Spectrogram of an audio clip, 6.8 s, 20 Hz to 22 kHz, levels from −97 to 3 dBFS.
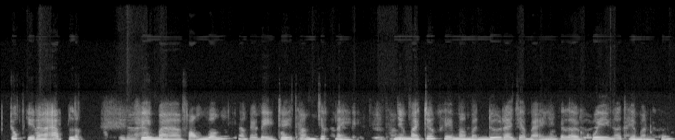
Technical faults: echo leak

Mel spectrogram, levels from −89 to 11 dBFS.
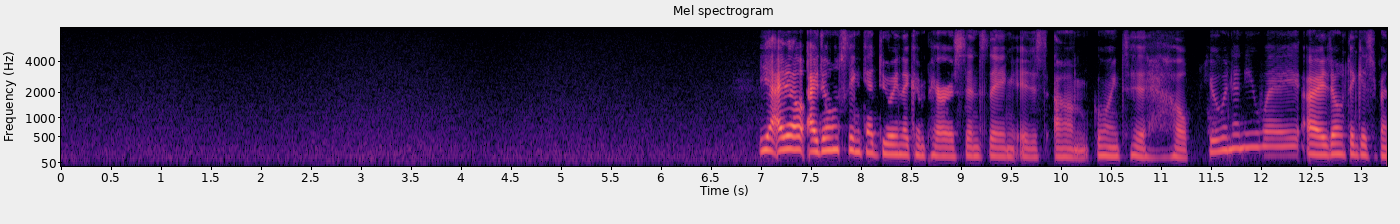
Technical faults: background gated by the echo canceller; echo leak

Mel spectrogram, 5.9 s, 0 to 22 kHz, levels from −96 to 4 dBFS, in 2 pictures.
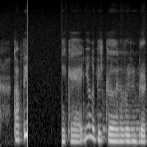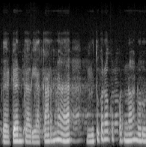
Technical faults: audio dropout to a faint residue; feedback echo between two devices

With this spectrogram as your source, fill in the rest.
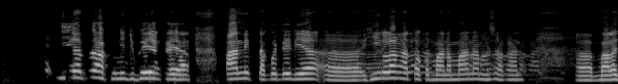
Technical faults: feedback echo between two devices

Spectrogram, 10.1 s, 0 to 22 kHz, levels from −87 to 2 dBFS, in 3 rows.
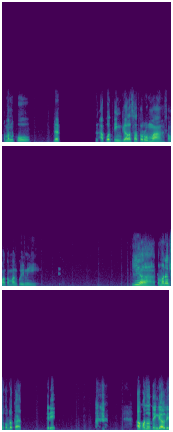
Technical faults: call audio freeze; jitter buffer speed-up

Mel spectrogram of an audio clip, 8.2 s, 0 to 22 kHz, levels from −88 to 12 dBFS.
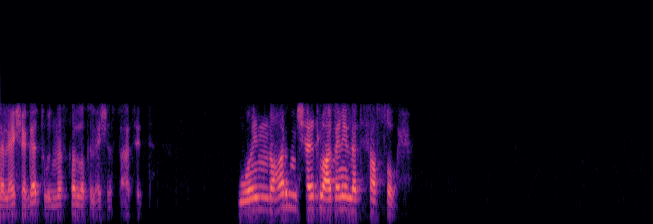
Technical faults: G.729 codec; VoIP packet loss concealed by the speech codec

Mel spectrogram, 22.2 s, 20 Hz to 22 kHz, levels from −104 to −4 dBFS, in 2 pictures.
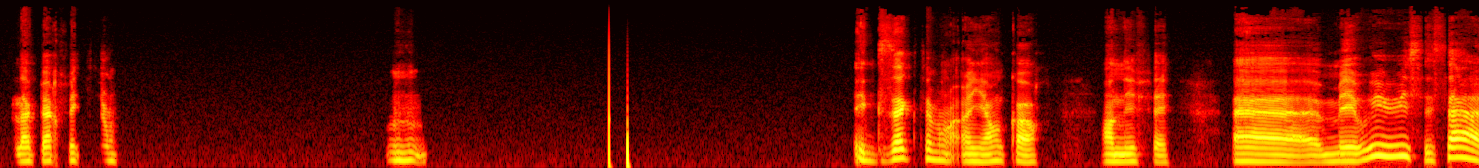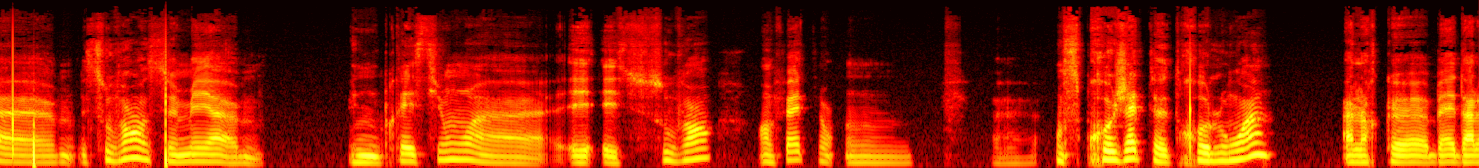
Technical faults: loud pop

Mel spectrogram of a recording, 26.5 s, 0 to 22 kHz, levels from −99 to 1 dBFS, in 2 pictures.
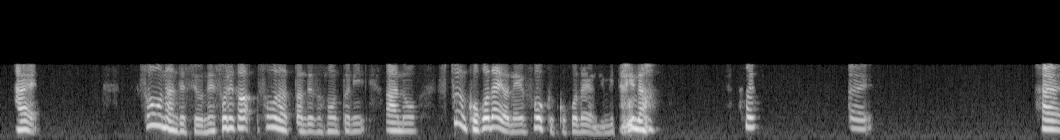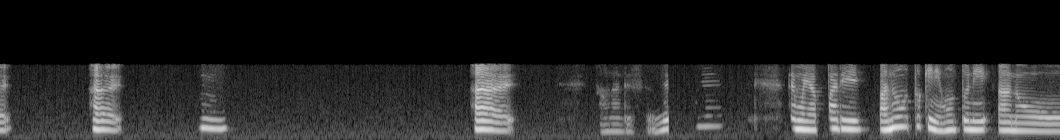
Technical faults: none

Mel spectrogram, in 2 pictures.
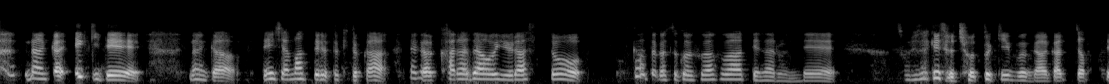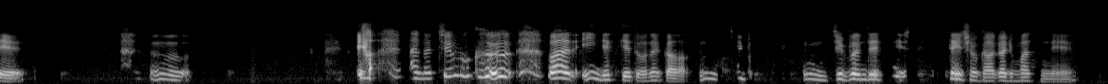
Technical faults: background gated by the echo canceller; echo leak; AMR rate drop

